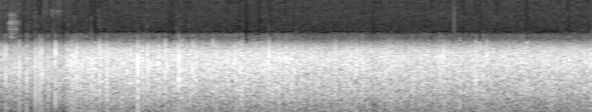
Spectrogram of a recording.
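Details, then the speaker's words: Ultrasound reading taken on the non-drive end bearing housing of a motor after greasing: a steady, even hiss, smoother than before, with faint scattered clicks of remaining friction from wear that grease can't fix. "you can still see that there is some indications of some friction and we can definitely reduce the friction being caused by lack of lubrication but we cannot grease bearing wear out of a bearing"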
